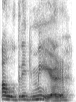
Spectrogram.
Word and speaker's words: Aldrig mer: And I cannot pronounce your song name, so can you please pronounce it for me before I say it wrong? It's called Aldrig Mer.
